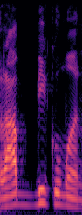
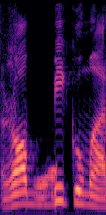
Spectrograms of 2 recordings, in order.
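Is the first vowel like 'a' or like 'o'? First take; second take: a; o. First: The first vowel is an open 'a' sound. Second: The first vowel is a rounded 'o' sound. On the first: The speaker calls it wrong. "রাব্বিকুমা না" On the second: The speaker calls it right.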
